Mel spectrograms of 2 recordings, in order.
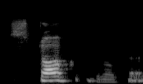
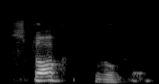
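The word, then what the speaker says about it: stockbroker: So we should pronounce this one as stock broker. We need to stress on stock. Similarly, here, health care. We need to stress on the first word, stock broker, health care.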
